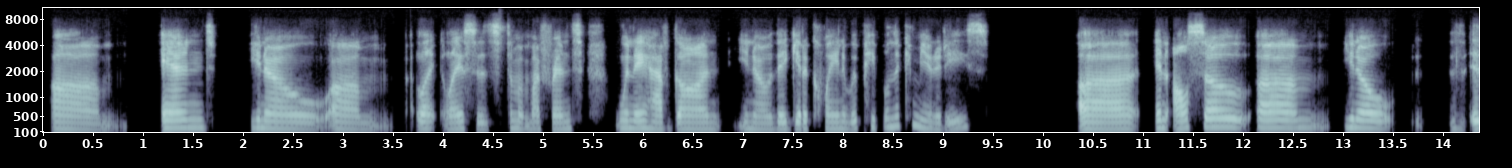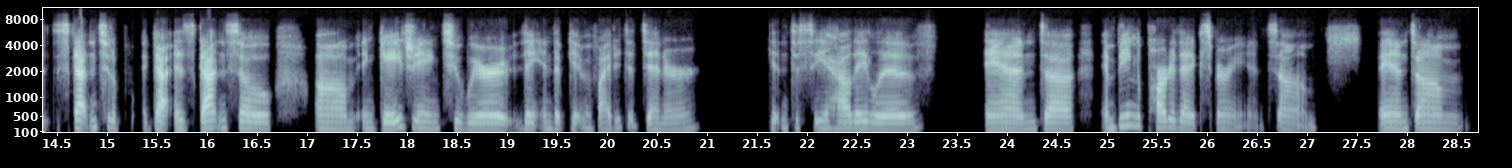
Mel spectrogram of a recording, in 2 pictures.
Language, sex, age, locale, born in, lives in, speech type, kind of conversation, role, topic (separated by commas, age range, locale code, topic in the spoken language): English, female, 55-59, en-US, United States, United States, conversation, podcast, host, What surprised you most while traveling?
